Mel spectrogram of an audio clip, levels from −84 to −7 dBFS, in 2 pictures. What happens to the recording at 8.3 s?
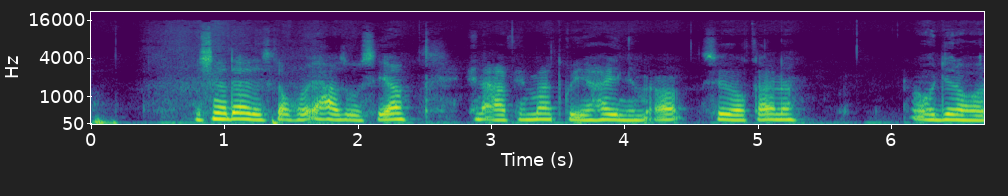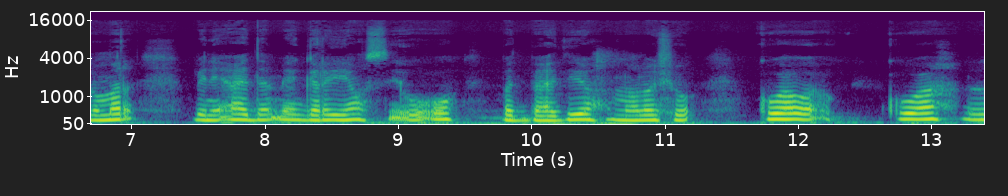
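Nothing goes wrong at 8.3 s; the speech runs on intact through that moment, with no dropout, click, distortion or other fault.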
